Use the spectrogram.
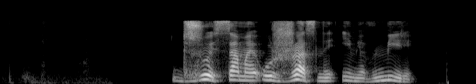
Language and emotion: Russian, angry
